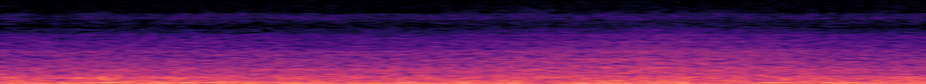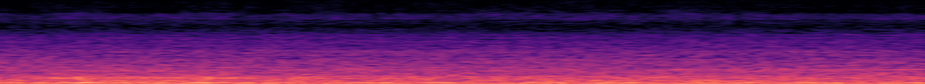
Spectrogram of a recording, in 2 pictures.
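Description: An electric train rumbles steadily along the rails.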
